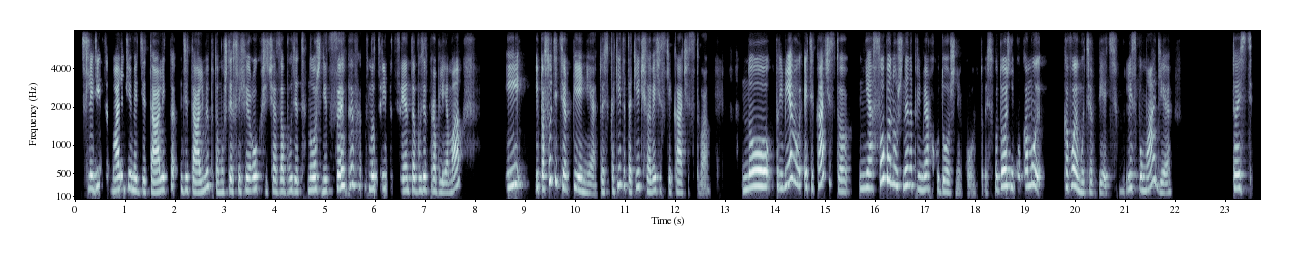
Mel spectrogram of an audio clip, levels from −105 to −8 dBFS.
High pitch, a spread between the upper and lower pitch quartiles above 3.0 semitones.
Yes: high, 225 Hz; average, 5.0 semitones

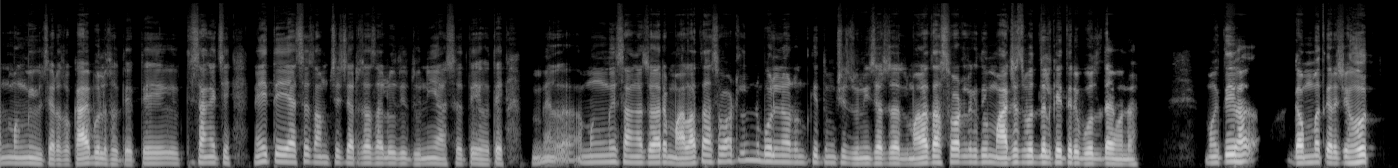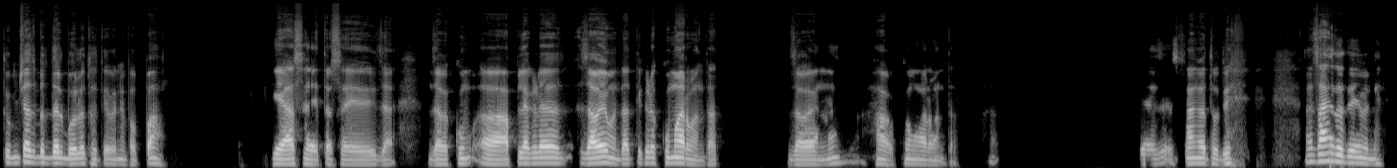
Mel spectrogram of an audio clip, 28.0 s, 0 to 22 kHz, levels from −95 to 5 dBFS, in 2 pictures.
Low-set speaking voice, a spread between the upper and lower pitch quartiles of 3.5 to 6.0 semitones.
Yes: low, 125 Hz; average, 3.9 semitones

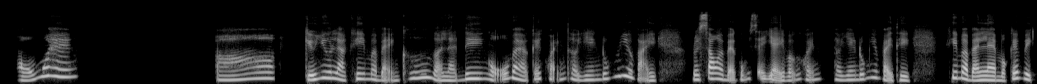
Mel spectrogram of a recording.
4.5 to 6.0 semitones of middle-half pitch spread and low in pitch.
No: average, 4.8 semitones; high, 235 Hz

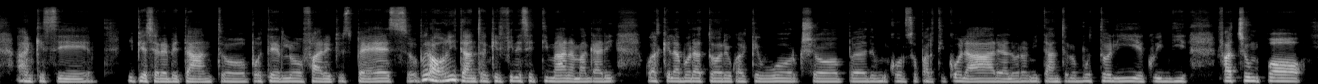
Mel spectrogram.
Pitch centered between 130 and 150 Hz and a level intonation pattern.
Yes: medium, 140 Hz; narrow, 1.8 semitones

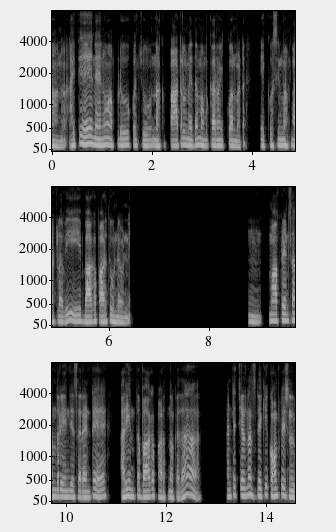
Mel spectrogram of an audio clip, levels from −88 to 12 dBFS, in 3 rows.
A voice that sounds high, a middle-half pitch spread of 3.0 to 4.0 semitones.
No: low, 130 Hz; average, 3.4 semitones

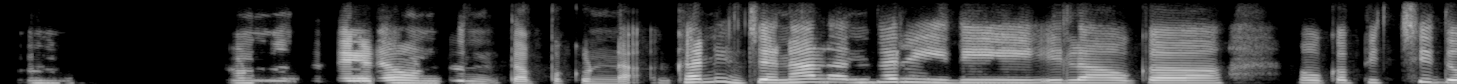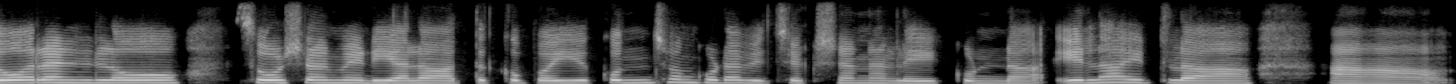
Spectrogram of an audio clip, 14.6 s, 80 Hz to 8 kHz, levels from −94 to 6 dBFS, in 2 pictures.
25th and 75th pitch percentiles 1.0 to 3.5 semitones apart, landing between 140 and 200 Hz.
No: average, 2.9 semitones; high, 235 Hz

